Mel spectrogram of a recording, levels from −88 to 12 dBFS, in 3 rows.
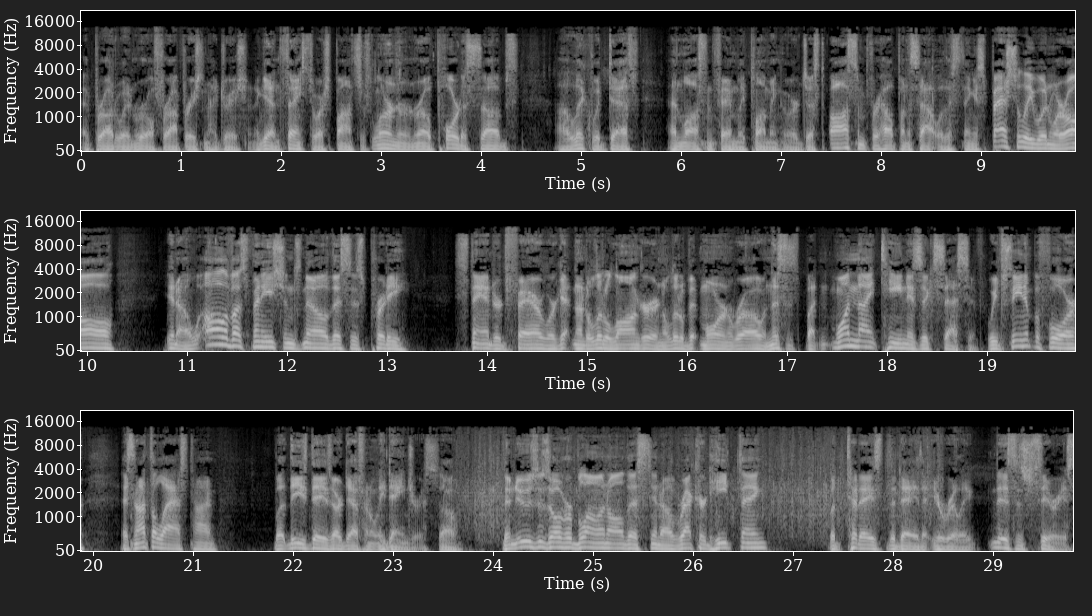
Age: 50-69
